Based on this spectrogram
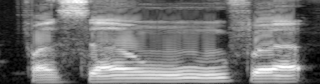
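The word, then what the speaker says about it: فسوف: berhadapan dengan Wars sukun maka dihukumi Line ya atau madlin jadi cara membacanya itu harus disertai dengan kelembutannya fasaufa fasaufa seperti itu fasaufa Yuha ada Fathan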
